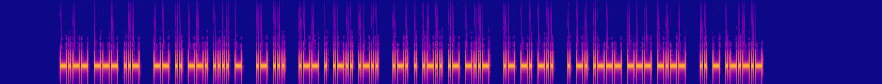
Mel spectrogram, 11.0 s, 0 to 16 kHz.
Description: Morse code, heard as a keyed tone, about 44 wpm, 700 Hz. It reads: YOU MIGHT AS WELL RELAX AND ENJOY IT.
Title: Sentences from Top 1400 Words 45wpm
